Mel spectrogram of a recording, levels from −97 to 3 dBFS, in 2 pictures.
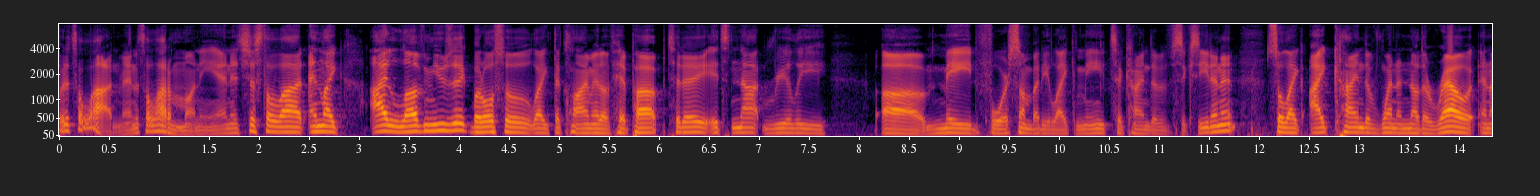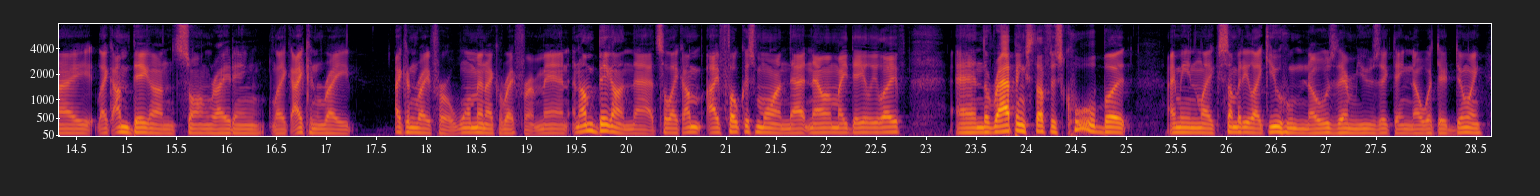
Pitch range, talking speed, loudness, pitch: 110-135 Hz, 240 wpm, -27 LUFS, 120 Hz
